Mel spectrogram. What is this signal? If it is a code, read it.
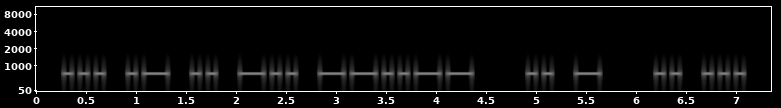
Morse code, heard as a keyed tone, about 14 wpm, 700 Hz. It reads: SAID, IT IS
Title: Sentences from Top 300 Words 15wpm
